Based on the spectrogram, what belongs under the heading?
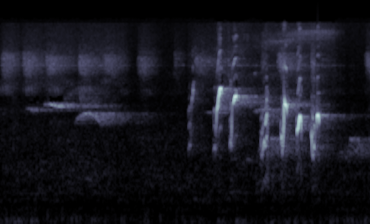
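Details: Captive bulbul used as a decoy for trapping, a newly caught bird with a strong voice: after soft high notes, a loud burst of rich, bubbling whistled phrases with quick up-and-down warbles.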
